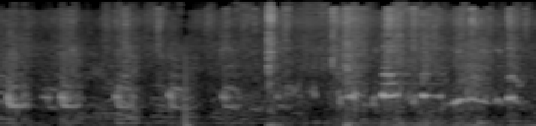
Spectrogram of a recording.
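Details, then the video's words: Turkeys showing off at Fort Edmonton Park, Edmonton, giving short, mid-pitched clucking notes in quick, uneven succession, roughly four per second, with faint background noise. "Turkeys producing funny sounds at Fort Edmonton Park"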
